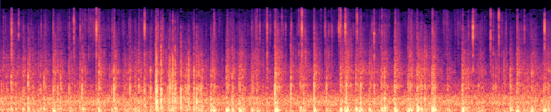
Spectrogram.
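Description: Rapid fingertip tapping on the top and edges of a long, flat cardboard chocolate box held horizontally. The result is a steady patter of dull, hollow, low taps that die away almost instantly, with occasional brighter clicks.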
